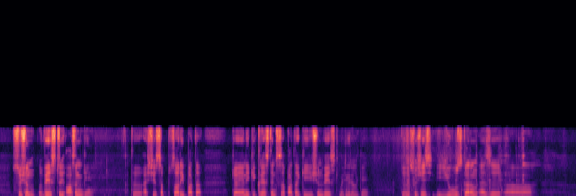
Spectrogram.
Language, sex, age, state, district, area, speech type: Kashmiri, male, 18-30, Jammu and Kashmir, Anantnag, rural, spontaneous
